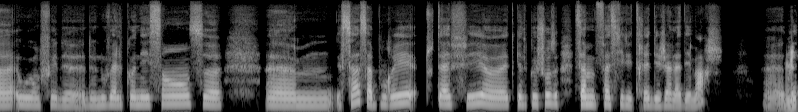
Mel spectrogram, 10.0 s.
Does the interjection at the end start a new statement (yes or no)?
no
